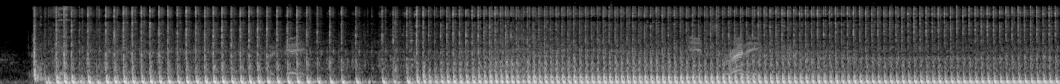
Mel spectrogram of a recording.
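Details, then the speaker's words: Honda ATC 200ES, started after an engine and final-drive oil change and a new spark plug: it catches right away, stumbles briefly, then settles into a quick, even single-cylinder beat and runs fine. "So it's running."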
